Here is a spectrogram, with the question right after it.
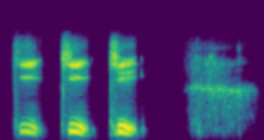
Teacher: nah jangan terlalu seperti itu cukup Maliki ki ki ki ki Jadi jangan terlalu banyak mengeluarkan hams sedikit aja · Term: huruf Kaf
